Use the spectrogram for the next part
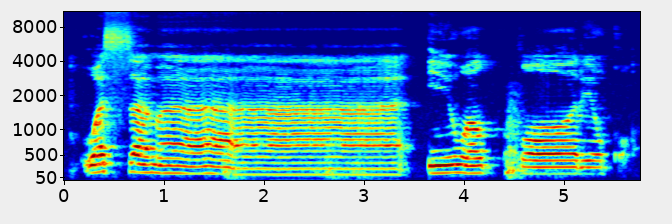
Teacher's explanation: Qaf ini tempat keluarnya adalah di pangkal lidah, sehingga mudah untuk dikeluarkan qalqalahnya, bukan di tenggorokan. Kesalahan yang sering kita dengarkan dan kita temui dari cara membacanya, qaf ini dikeluarkan dari tenggorokan, tariq.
